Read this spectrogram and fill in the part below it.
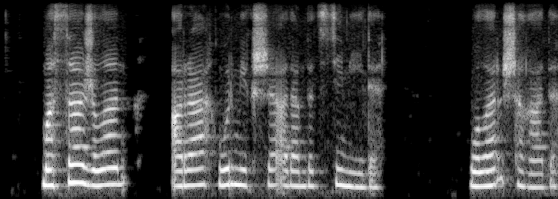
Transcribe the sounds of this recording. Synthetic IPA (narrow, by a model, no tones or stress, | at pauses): mɑsɑʒəlˠɑn | ɑɾɑwɵɾme̞kʃɪɑ̰d̪ɑmd̪ət̪ʰʏ̥st̪e̞me̞jd̪ɪ | wo̞lˠɑɾʃəʁɑd̪ə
